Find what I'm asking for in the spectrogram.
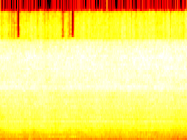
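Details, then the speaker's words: Wood-fired steam boiler, blower valve turned on a little: a steady loud rushing steam hiss with no pulsing, drawing the fire while boiler pressure drops slightly. Normal blower operation. "You can hear it hissing. And what that does is it draws a lot of air into the fire from down below, but of course you're using steam as well."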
